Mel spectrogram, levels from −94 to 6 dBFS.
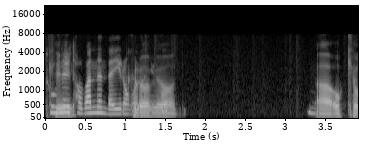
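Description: Speech clip, no technical faults.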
